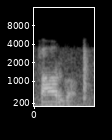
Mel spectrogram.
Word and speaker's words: Targum: white Jewish pronunciation says Targum. According to the Ethiopic, we say tergume, but most Ethiopians today will say tergum, but actually this is a gwe, tergum, right?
